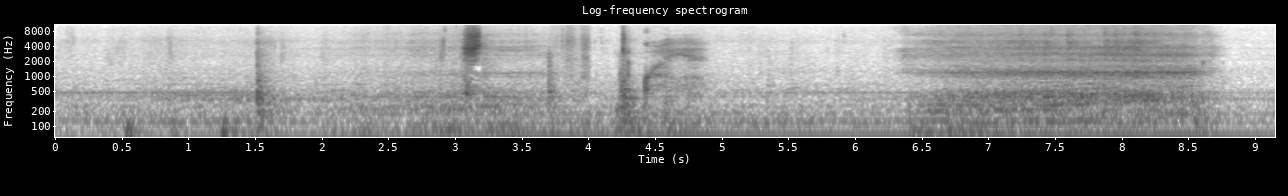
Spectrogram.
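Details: Father snoring "like a chainsaw" while asleep: faint room sounds, then one long, loud, raspy breath noise; snoring.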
